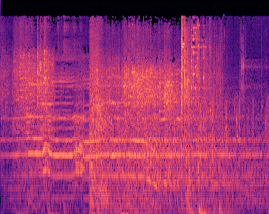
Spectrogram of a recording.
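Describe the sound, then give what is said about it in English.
A mirror shatters loudly as it is shot in a TV scene, among sharp gunshot-like bangs, with bright crashing fragments and a sustained ringing tone running through a dense, chaotic burst of impacts. “I really liked the shots where he's shooting Al, and you see Sam doing it in the reflection as it shatters.”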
